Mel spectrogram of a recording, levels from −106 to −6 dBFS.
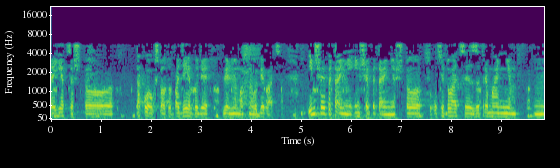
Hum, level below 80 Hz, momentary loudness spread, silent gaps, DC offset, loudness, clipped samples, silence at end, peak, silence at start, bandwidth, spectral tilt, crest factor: none; -42 dBFS; 7 LU; none; under 0.1%; -19 LUFS; under 0.1%; 0 s; -2 dBFS; 0 s; 6 kHz; -4.5 dB/octave; 16 dB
